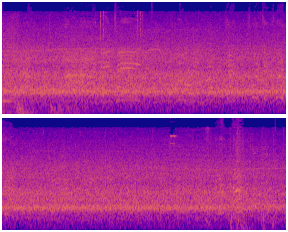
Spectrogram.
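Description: A stadium crowd at a college-style football game in a video game league roars continuously behind the defense on a big third down, a dense, even wall of cheering that stays at one level throughout.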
